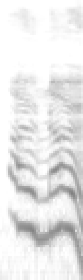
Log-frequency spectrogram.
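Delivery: high, loud alarmed gasp. A narrator's reading. Bob gasping on seeing the hedgehogs, high and loud. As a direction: gasp as you spot danger. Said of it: "he gasped".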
